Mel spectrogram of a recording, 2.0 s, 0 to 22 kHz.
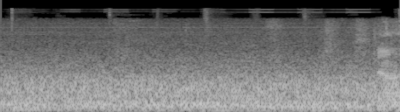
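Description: Airbus A380 cabin noise in flight: a steady, even rush of airflow and engine noise with no break, fairly loud.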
